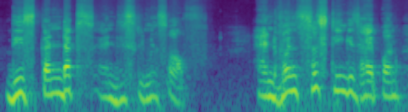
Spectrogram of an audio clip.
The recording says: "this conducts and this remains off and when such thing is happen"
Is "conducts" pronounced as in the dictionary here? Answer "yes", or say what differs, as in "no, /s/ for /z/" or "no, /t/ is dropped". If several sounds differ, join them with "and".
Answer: yes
